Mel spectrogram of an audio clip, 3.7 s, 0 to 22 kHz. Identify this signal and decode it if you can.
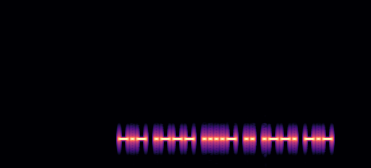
Morse code, heard as a keyed tone, about 40 wpm, 700 Hz. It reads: KJ4IPK
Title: USA Call Signs - 6 Characters - 4x Character Spacing - 40wpm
